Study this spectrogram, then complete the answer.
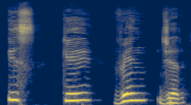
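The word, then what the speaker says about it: scavenger: इस के when ji ई आर। इसे पढ़ेंगे हम लोग जर। क्योंकि मैं आपको बता दूं कि जो हमारा इ आर होता है, इ आर को हम लोग इंग्लिश में पढ़ते हैं अर। क्या पढ़ते हैं? अर। तो हमारी इतनी मीनिंग क्या बनी? स्केवेंजर स्कवेंजर स्केवेंजर स्कवेंजर का मतलब होता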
